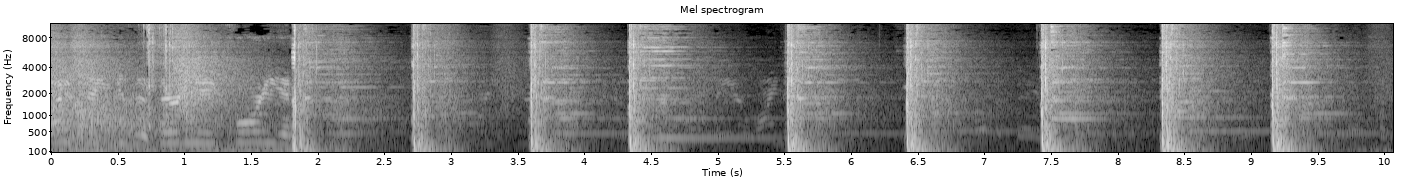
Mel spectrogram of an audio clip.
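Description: An 1873 lever-action rifle in .44-40 firing black powder loads in quick succession, nine shots about a second apart from about two seconds in. Each shot is followed by the ring of a steel target being hit.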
